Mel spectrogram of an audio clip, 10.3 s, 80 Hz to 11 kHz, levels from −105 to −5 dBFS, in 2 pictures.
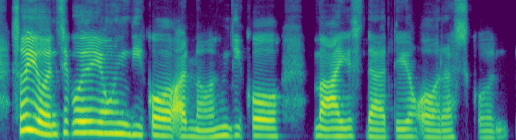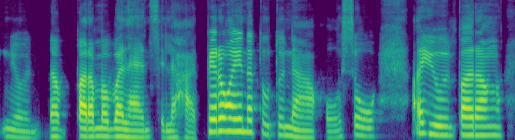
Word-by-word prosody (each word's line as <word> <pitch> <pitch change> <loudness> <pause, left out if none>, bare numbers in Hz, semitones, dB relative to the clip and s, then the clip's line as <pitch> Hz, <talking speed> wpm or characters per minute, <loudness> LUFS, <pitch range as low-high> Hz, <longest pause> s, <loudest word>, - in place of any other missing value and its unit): So 300 - 0
yun 260 -9 +8
siguro 260 +2 +3
yung 245 -2 +2
hindi 215 -3 -1
ko 200 -3 +3
ano, 160 -2 -1
hindi 195 +1 -4
ko 185 -2 +1 0.4
maayos 180 0 0
dati 170 0 -4
yung 170 - -6
oras 155 0 -5
kon 150 +1 -13
yun 150 -5 -11
na 175 0 -2 0.2
para 180 -1 +4
mabalanse 165 -4 -2
lahat. 150 - -9
Pero 290 +1 +4
ngayon 290 -1 +3
natuto 225 -6 -12
na 160 -6 -4
ako 145 +1 -15
so 175 +5 -10 0.5
ayun 215 - -2
parang, 205 -1 +1
185 Hz, 155 wpm, -18 LUFS, 165-220 Hz, 0.5 s, yun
